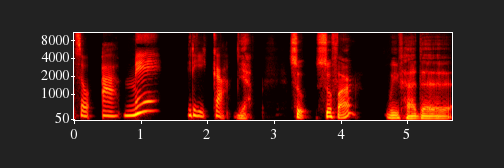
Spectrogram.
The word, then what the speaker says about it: América: América is also esdrújula, and it also has an accent. So, América.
